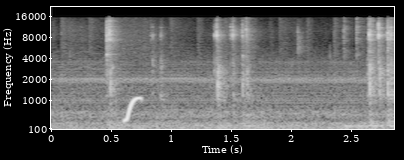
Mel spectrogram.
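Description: Typing on a computer keyboard: a few short, faint bursts of key clicks separated by pauses, with a brief rising chirp near the start.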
